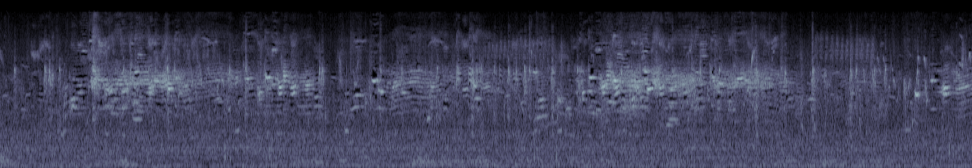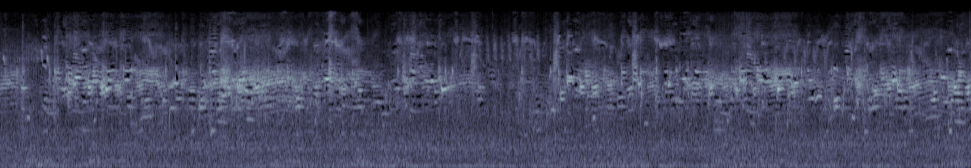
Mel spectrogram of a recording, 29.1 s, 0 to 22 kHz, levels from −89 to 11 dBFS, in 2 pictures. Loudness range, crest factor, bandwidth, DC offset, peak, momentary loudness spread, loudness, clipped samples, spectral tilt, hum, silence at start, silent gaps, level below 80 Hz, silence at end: 6 LU; 20 dB; 16.5 kHz; under 0.1%; -8 dBFS; 13 LU; -24 LUFS; under 0.1%; 0 dB/octave; none; 0 s; none; -52 dBFS; 0 s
